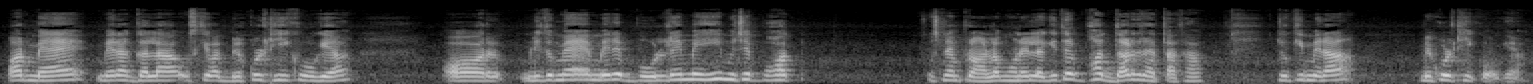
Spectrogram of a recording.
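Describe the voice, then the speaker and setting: A woman's voice: mid-range voice, steady tone, brisk. A middle-aged woman, earnestly sharing a personal devotional story and slipping English phrases into her speech. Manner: earnest, reflective, drops into quoted dialogue, mixes in English phrases.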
